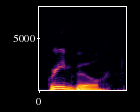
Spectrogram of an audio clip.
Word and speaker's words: Greenville: way they do it it's like what we would call louisville kentucky they don't like the bowel sound in their second syllable they just take the eye out so they say it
